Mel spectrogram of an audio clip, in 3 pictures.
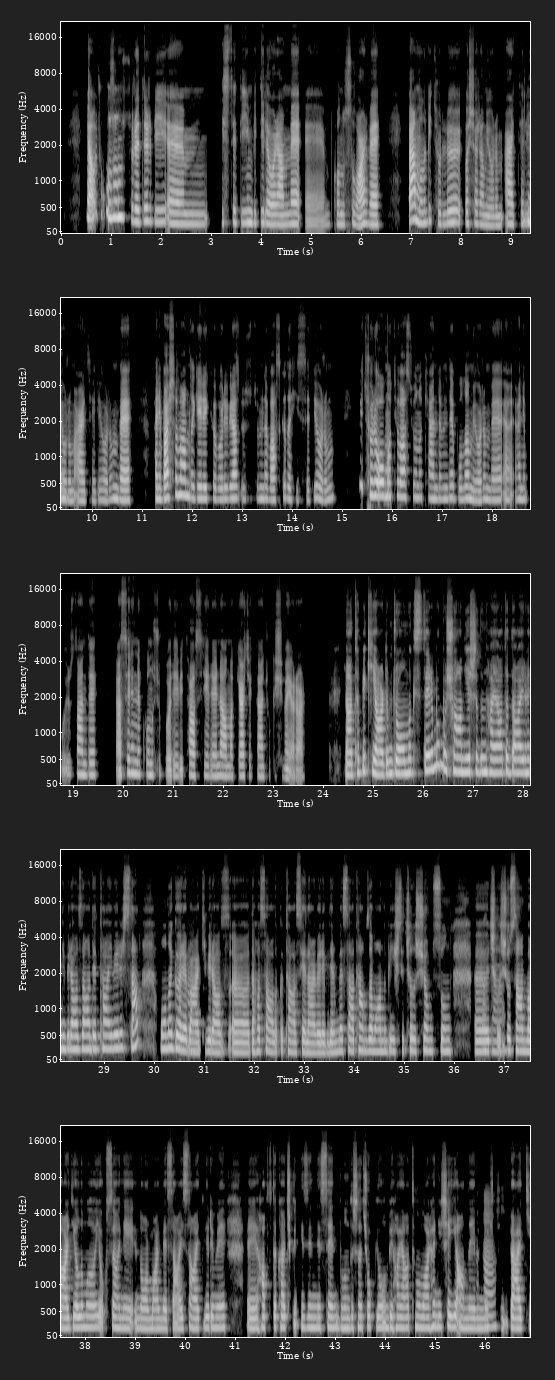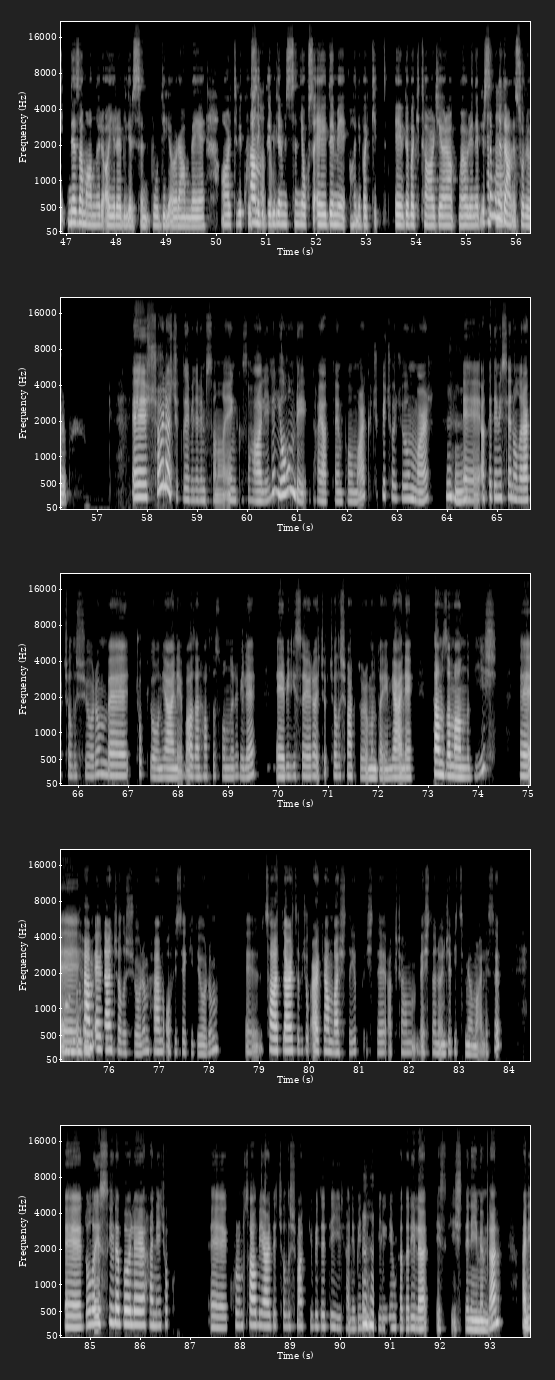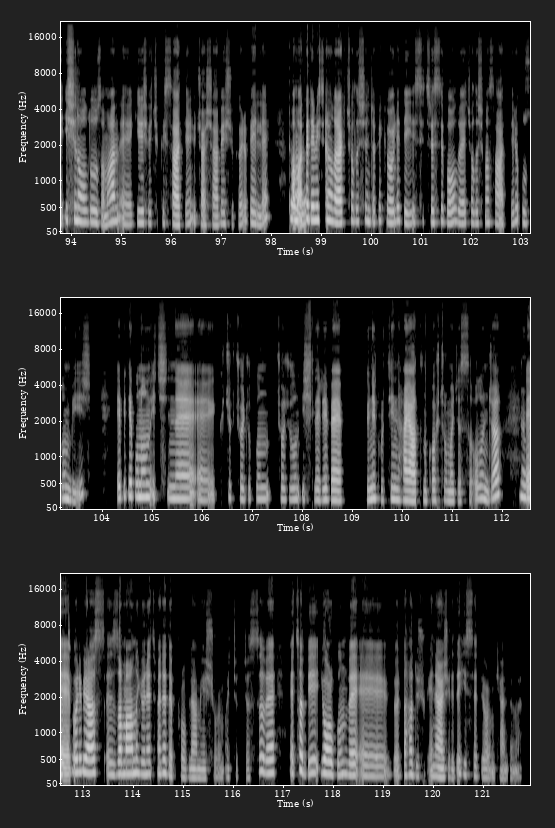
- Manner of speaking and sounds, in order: other background noise; tapping; "çocuğun" said as "çocukun"
- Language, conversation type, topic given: Turkish, advice, Yeni bir hedefe başlamak için motivasyonumu nasıl bulabilirim?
